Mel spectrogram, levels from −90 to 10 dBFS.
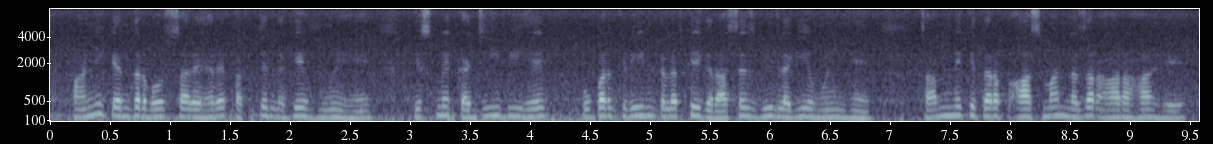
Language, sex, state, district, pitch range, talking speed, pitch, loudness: Hindi, male, Andhra Pradesh, Visakhapatnam, 150-175 Hz, 190 wpm, 160 Hz, -27 LUFS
